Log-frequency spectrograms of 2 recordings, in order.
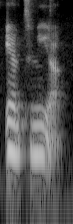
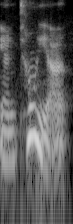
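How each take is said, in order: First: The name has a Czech pronunciation. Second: The name has an English pronunciation. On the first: "the Czech pronunciation is Antonia" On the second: "which is how I would say that name"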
